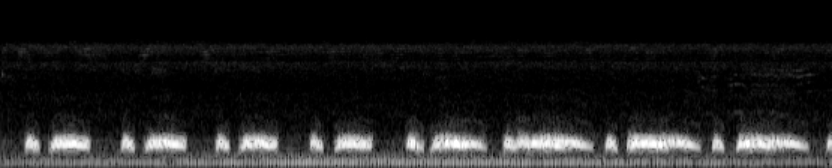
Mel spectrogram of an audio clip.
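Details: Young spotted dove calling vigorously: soft, hollow coos in a repeated pattern of a short note followed by a longer drawn-out coo, cycling steadily about once a second, over a low background hum.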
